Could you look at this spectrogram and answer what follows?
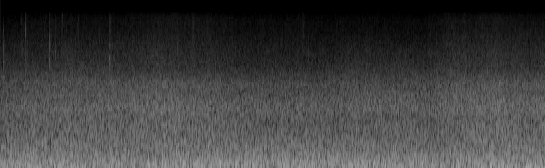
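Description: Surf washing and breaking on the beach, with wind buffeting the microphone in a steady low rumble.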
